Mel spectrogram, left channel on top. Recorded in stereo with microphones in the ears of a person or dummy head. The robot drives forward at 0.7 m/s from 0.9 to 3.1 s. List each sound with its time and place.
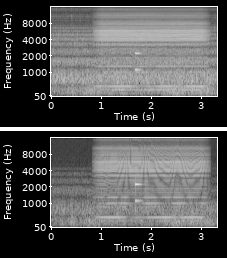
0.0 s running water: 90° left; by 3.4 s 80° left
1.7 s a piano: 50° right (ahead or behind)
